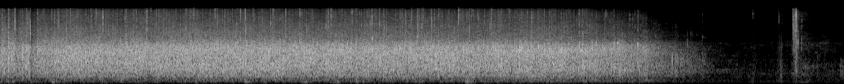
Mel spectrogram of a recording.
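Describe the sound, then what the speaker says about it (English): Warm round of audience applause for a speaker at a talk at 33c3, a dense, loud, sustained clapping that fades out over the last two seconds, leaving near silence with a couple of stray claps. "So please give Tim a warm round of applause again."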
